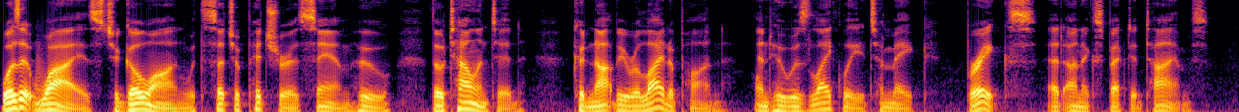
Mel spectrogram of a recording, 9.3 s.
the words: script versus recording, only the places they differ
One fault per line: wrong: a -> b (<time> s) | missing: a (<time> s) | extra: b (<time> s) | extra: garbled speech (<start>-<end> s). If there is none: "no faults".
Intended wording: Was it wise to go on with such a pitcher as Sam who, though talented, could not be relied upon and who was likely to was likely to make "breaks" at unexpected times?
missing: was likely to (6.7 s)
